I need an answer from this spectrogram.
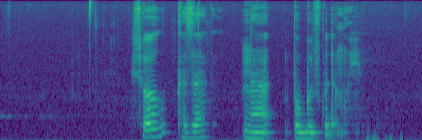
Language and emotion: Russian, neutral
